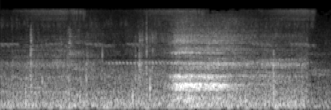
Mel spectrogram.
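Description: A man speaks quietly and gravely, close by.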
